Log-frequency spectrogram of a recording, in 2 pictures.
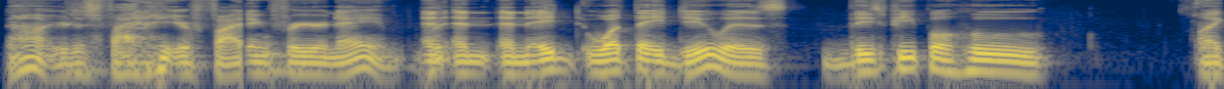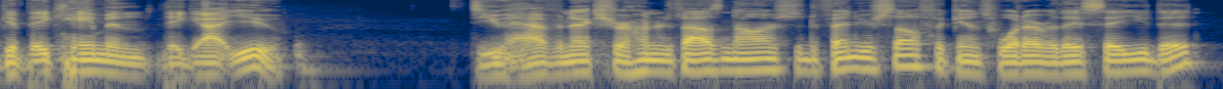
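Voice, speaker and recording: A man with a very deep, low-pitched voice tells his story as an interview guest. He talks in an animated, conversational way, acting out the back-and-forth he recounts and breaking into a laugh now and then. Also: moderate pace. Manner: animated, acts out quoted exchanges, laughs between points.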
